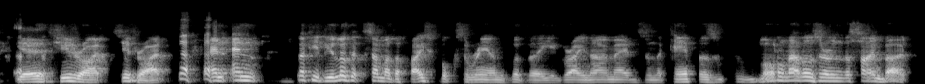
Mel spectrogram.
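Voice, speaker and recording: Speaking at a moderate pace with an Australian accent, this voice swings very widely in pitch. There are hardly any pauses. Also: man, medium pitch for a man. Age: 70s. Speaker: camp oven cooking enthusiast. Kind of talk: casual interview.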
